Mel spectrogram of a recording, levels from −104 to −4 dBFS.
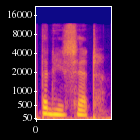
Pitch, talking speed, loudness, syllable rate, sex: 175 Hz, 240 wpm, -18 LUFS, 5.1 syllables/s, female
